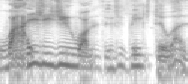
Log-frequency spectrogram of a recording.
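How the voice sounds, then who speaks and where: A growling, put-on character voice at a fairly slow pace. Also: man, medium pitch for a man. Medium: actual play. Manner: formal, calm.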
